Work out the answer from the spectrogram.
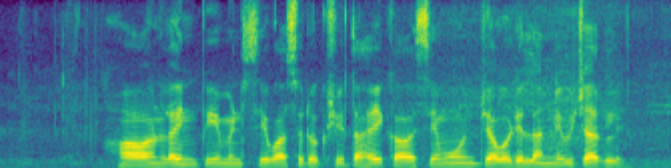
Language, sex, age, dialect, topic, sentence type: Marathi, male, 18-24, Standard Marathi, banking, statement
